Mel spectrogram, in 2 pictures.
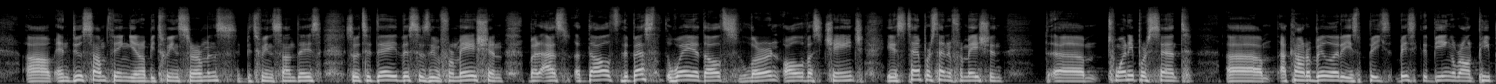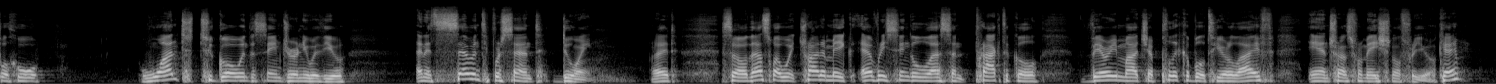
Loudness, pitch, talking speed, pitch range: -20 LUFS, 175 Hz, 155 wpm, 155-190 Hz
